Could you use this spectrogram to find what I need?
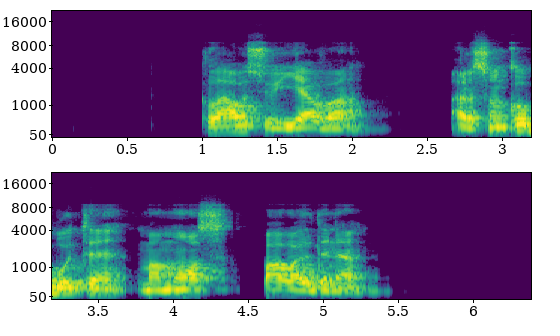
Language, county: Lithuanian, Tauragė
